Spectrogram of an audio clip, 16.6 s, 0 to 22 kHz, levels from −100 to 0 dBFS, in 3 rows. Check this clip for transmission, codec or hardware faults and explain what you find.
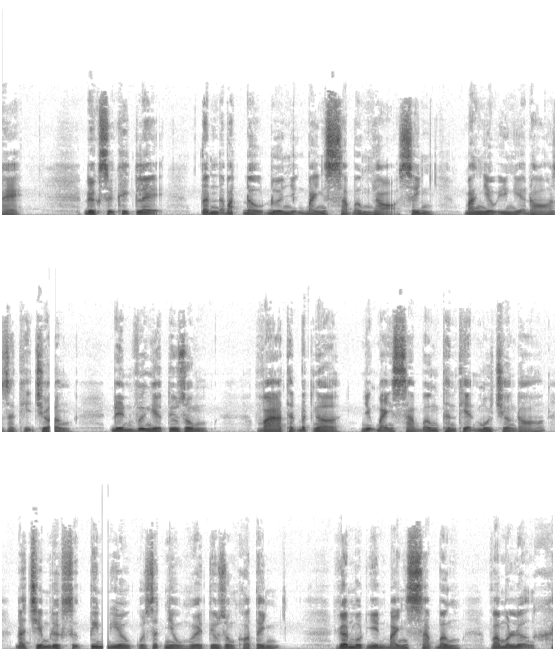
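There are two gaps at a join of encoded pieces in this speech. They fall at 6.00 to 6.06 s, after "nghĩa đó ra thị" and before "đến với người tiêu", and at 12.06 to 12.12 s, after "chiếm được sự tin" and before "yêu của rất nhiều". They last about 61 and 59 ms and recur every 6 s. Each separately encoded piece kept its encoder start delay and padded final frame, so silence opens mid-phrase with codec-smeared edges. What sets it apart from a packet-loss dropout is that the speech resumes exactly where it stopped, with nothing missing, and the gaps are evenly spaced.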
